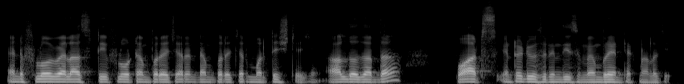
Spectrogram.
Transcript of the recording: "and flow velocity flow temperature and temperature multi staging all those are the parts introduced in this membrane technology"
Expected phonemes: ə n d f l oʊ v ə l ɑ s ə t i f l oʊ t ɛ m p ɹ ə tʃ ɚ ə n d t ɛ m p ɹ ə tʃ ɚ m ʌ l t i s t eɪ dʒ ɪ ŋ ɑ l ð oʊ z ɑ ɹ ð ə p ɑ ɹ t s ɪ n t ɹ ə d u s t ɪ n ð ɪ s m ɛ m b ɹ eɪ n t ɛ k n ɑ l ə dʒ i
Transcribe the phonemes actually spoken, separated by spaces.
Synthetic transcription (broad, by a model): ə n d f l oʊ v ə l ɑ s ə t i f l oʊ t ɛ m p ɹ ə tʃ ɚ ə n d t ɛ m p ɹ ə tʃ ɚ m ʌ l t i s t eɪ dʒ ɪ ŋ ɑ l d oʊ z ɑ ɹ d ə p ɑ ɹ t s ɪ n t ɹ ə d u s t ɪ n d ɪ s m ɛ m b ɹ eɪ n t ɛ k n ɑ l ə dʒ i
